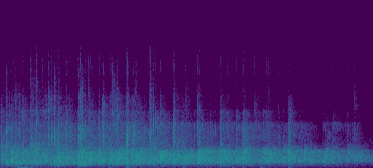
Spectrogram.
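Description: A sustained round of applause from a crowd welcoming a speaker, dense overlapping claps at steady loudness that slowly taper off toward the end, with no voices over it.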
